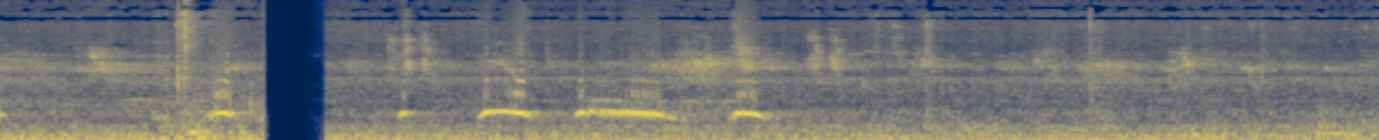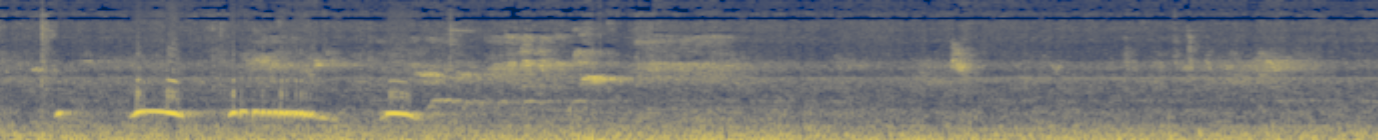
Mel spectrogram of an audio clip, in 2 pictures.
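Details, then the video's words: Spotted dove call meant to attract other doves, real recording: two cooing sequences of several soft notes, one longer slurred coo in each, separated by a pause, with low background rumble and a brief dropout. "เสียงนกเขาใหญ่ เสียงจริง ถ่ายจิง เอามาให้ฟังกันยาวๆ เสียงเป็นเสียงต่อ รับส่งได้เลย"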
